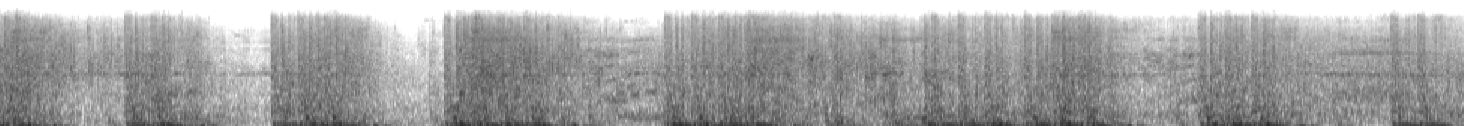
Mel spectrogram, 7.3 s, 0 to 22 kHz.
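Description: Rapid gunfire in the Resident Evil 6 video game, a dense, loud burst of repeated shots and impacts filling the stretch, with brief dips between volleys, as a Magnum is fired at a pursuing enemy.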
